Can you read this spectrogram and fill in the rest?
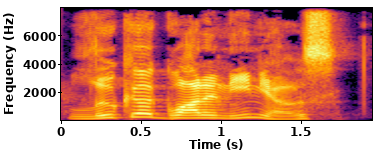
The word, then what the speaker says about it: Luca Guadagnino: Luca Guadagnino's.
